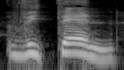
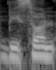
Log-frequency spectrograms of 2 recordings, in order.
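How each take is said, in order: First: The name sounds like 'BEE-ten'. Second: The name sounds like 'BEE-son'. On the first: The speaker calls it right. "Según Gemini se pronuncia Viten" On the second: The speaker calls it wrong. "así tampoco se pronuncia"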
